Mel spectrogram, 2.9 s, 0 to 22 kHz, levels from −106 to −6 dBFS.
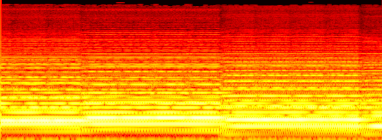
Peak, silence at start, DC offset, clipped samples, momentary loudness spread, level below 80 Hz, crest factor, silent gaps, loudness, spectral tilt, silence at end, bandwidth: -2 dBFS; 0 s; 0.4%; under 0.1%; 2 LU; -58 dBFS; 10 dB; none; -13 LUFS; -5 dB/octave; 0 s; 10 kHz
